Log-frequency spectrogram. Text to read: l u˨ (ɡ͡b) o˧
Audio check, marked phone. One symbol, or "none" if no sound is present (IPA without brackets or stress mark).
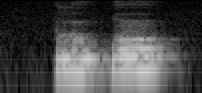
ɡ͡b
